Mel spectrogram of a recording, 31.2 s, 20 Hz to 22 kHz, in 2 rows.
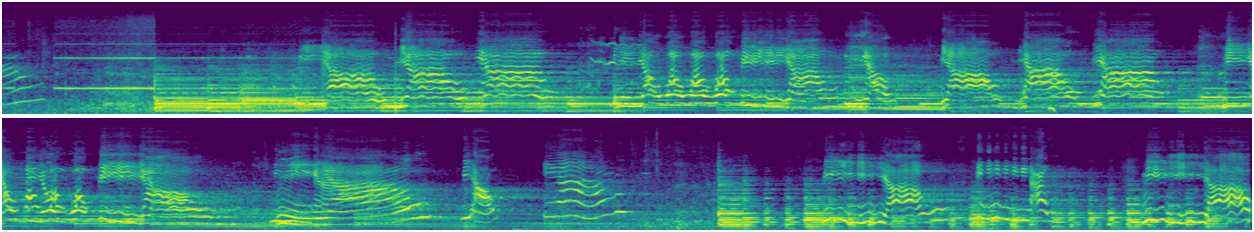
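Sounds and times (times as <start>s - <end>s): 
musical backing: 0.0s - 31.2s
two singers meowing a comic cat duet: 7.2s - 8.2s.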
